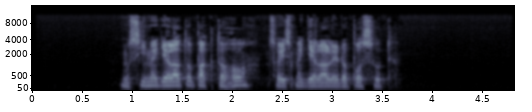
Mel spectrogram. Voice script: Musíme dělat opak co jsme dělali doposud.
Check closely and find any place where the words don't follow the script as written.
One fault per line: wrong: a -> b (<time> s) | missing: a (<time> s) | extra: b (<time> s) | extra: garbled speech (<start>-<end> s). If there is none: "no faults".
extra: toho (1.8 s)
